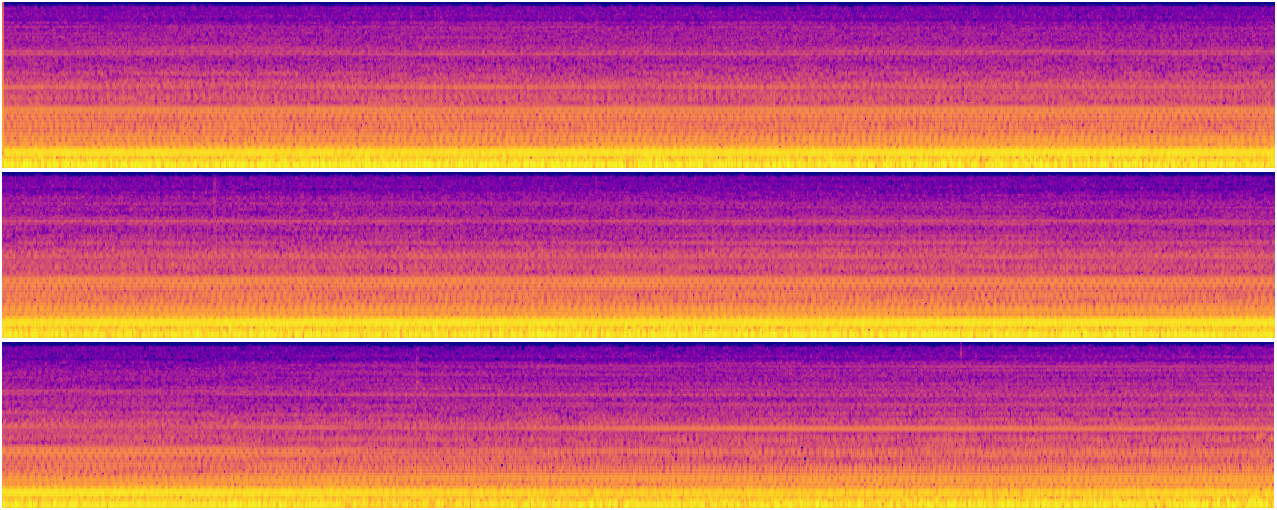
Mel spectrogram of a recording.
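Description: Airliner cabin noise during the climb after takeoff: a steady jet-engine drone with a low rumble and a set of steady humming tones, dipping slightly about twenty seconds in.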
